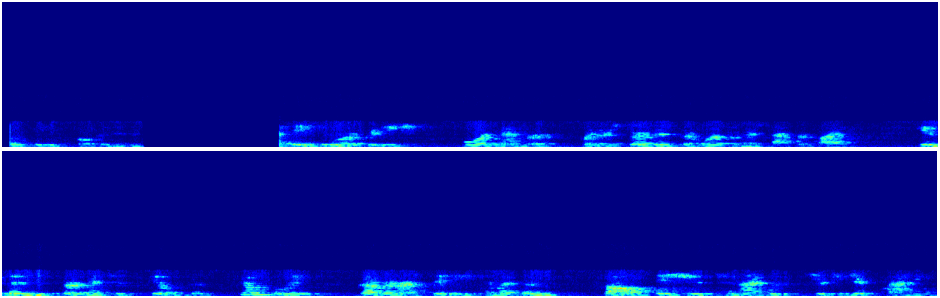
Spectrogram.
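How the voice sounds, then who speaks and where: A woman's voice: mid-range voice, flat delivery, moderate pace. A woman delivering a formal public prayer as an invocation before a meeting. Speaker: invocation giver. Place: city council chambers. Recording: very echoey, distant, tinny hall audio, faint noise.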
